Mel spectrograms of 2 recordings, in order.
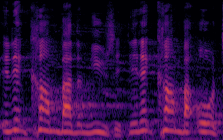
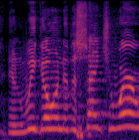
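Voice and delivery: ordinary talk, nothing marked

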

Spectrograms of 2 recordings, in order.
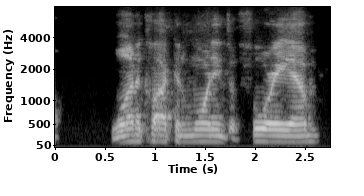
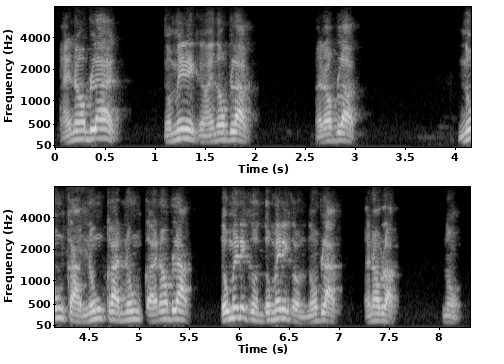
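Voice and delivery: Dominican denial impression; faster than usual. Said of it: "you did the impression".

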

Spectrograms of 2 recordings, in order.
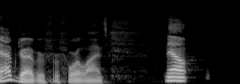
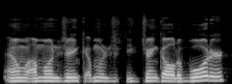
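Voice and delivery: higher-pitched hammed-up Philly accent; 5 semitones higher than usual. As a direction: keep up the joking Philly local act. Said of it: "I'd be like".

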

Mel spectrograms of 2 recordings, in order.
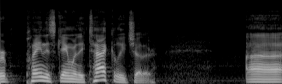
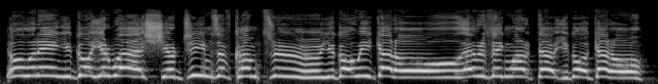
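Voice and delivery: mocking dad; 6 dB louder than usual. Dad taunting son as the girl mother wanted, high mocking shout. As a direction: taunt him with hammed-up shouted congratulations. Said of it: "my dad would go".

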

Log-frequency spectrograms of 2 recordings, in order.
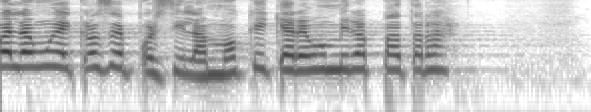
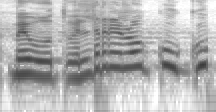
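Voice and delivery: ordinary delivery

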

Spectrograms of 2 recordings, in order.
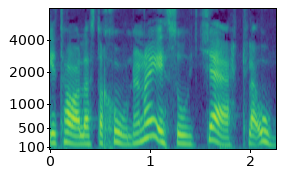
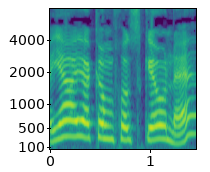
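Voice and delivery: put-on higher, louder Skåne accent; fake Skåne accent; 6 semitones higher, 7 dB louder than usual. Boy answering the Skåne teacher, in a put-on Skåne accent. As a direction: bluff it in a loud Skåne accent. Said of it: "På skånska".

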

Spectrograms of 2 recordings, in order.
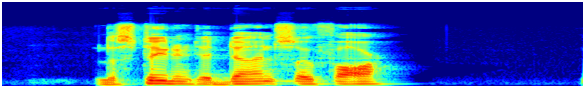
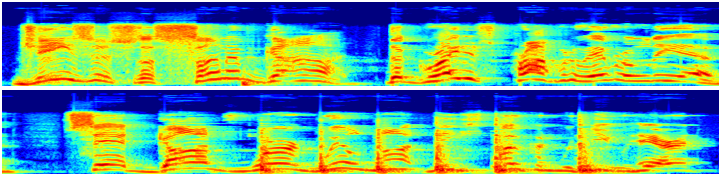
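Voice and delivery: much higher, loud ringing proclamation; preaching at full force; 11 semitones higher, 4 dB louder than usual. Acted. Preacher proclaiming Jesus' verdict on Herod, ringing and loud. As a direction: proclaim it at the top of the voice.

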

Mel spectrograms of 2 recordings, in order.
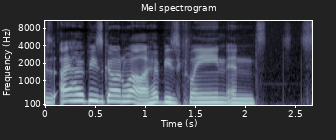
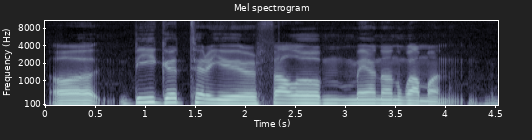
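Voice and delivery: hammed-up Scottish brogue; broad comic Scottish accent. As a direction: play a crude Scotsman caller on the radio. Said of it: "crude impression of a Scotsman".

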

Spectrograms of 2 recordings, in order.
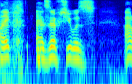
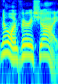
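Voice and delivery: high, slow coy impression; mock coy falsetto; mock shy voice; 7 semitones higher, 3 dB louder, slower than usual. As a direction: play it high and bashful. Woman voiced in retold scene.

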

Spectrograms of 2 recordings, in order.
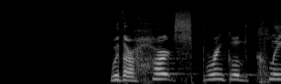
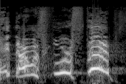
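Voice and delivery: much higher and louder, thrilled squeal; excited parent; 18 dB louder than usual. Pretend. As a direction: squeal with delight at baby's first steps. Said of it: "And you're like".

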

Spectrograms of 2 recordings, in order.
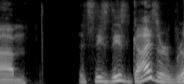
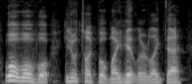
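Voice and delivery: loud, hammed-up indignant German; a loud, hammy protest defending the leader; mock offended outburst; 10 dB louder than usual. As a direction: blow up in fake outrage at an insult. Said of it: "And they're like".

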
